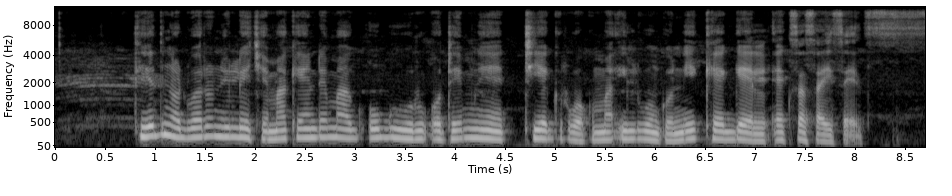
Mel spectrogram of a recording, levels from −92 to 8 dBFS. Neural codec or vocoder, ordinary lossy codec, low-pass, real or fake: vocoder, 24 kHz, 100 mel bands, Vocos; none; 10.8 kHz; fake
